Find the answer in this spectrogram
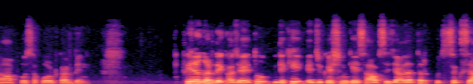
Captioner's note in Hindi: नाक से की जाने वाली आवाज़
